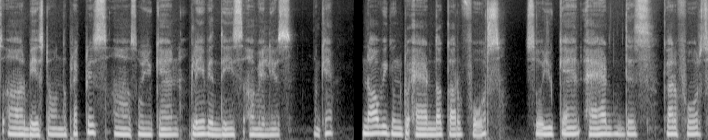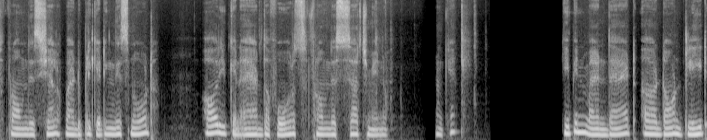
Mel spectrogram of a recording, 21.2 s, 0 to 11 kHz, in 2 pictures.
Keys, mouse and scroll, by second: 1.6-2.8 drag, 4.6 middle click, 8.6 middle click, 9.3 middle click, 10.9 click, 13.4 middle click, 14.2 shift+a, 19.9 middle click, 20.9 middle click.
